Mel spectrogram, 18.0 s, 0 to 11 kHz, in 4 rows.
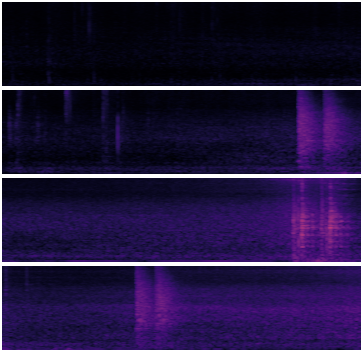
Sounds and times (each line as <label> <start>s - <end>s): Passing cars 3.4s - 17.9s
Cars passing over speed bumps 6.1s - 17.9s
Passing motorbike 15.7s - 17.9s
